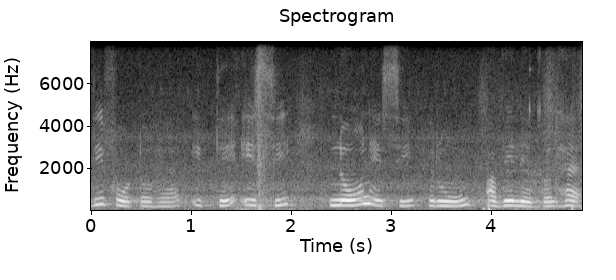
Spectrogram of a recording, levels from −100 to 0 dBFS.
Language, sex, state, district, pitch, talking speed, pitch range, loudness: Punjabi, female, Punjab, Pathankot, 230 Hz, 120 wpm, 215-245 Hz, -15 LUFS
